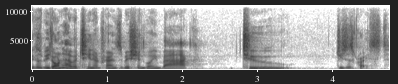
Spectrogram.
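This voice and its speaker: Monotone and flat, a man with a fairly low voice talks at a moderate pace with an American accent. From United States. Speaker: Islamic teacher. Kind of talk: answer to audience question. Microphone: handheld.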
